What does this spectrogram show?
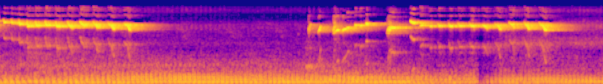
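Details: Kolibri wulung (sunbird) song recorded as a master for training birds: a long high rapid trill, a quiet gap, then renewed bursts of sharp sweeping notes and another sustained trill.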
